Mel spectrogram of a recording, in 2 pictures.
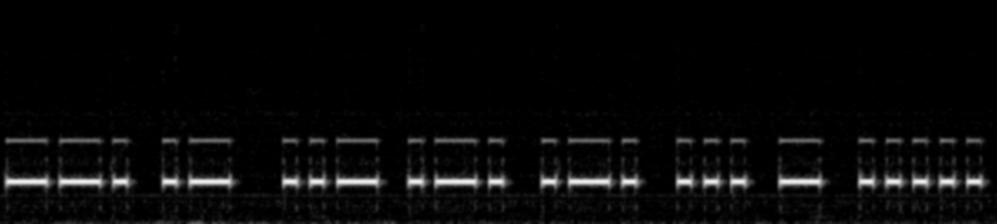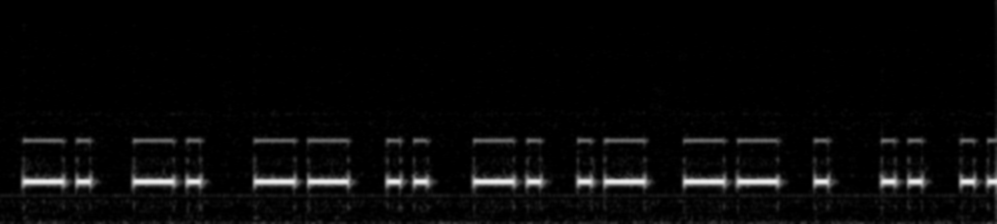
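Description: Morse code tones from an amateur radio contact: a single steady, mid-pitched beep keyed continuously in rapid dots and dashes, with no voices.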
